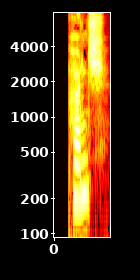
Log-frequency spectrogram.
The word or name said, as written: punch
